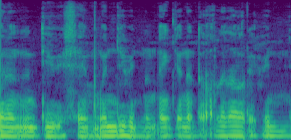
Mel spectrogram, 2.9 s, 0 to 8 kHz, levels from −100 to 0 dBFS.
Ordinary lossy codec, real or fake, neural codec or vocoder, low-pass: none; fake; codec, 16 kHz, 16 kbps, FreqCodec, larger model; none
